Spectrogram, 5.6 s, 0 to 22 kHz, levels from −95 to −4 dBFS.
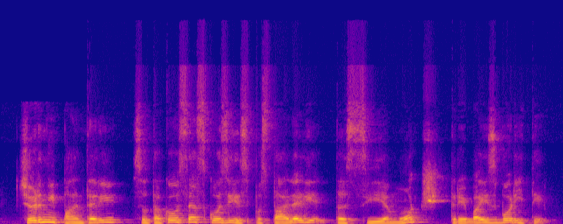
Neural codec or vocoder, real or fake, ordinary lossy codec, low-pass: vocoder, 44.1 kHz, 128 mel bands every 256 samples, BigVGAN v2; fake; Opus, 32 kbps; 19.8 kHz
